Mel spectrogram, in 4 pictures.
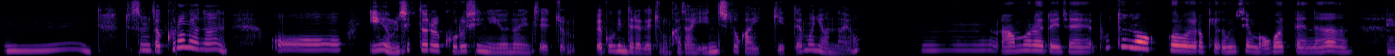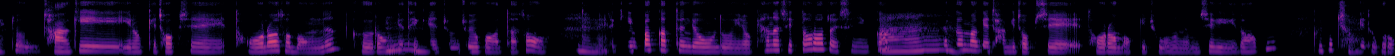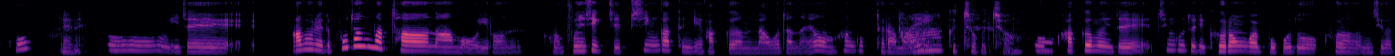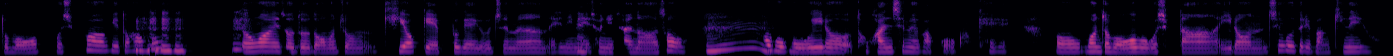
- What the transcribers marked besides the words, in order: tapping; in English: "포트럭으로"; laugh
- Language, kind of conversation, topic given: Korean, podcast, 음식으로 자신의 문화를 소개해 본 적이 있나요?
